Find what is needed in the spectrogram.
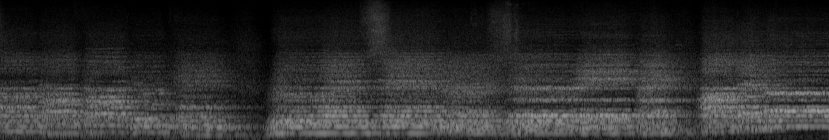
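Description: A choir singing a slow hymn in long held chords, the phrases broken by brief breaths about three seconds in and again near the end.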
